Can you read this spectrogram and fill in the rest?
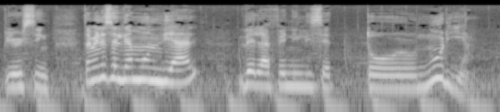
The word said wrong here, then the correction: fenilcetonuria: Sí lo dije bien, sí, fenilcetonuria.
